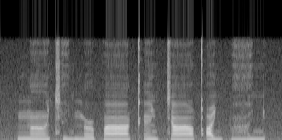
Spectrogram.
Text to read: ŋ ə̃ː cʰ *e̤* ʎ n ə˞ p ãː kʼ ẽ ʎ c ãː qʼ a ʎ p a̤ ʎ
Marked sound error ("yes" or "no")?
no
